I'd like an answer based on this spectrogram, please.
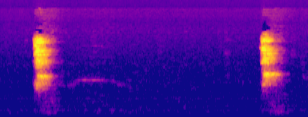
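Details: Young Blenheim Cavalier King Charles Spaniel puppies, part of a litter of six in a home puppy pen during potty training. Two sharp, bright yaps sound roughly three seconds apart against a quiet background.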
